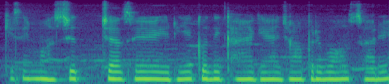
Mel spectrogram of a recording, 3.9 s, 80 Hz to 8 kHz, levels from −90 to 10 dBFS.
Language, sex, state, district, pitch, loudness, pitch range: Hindi, female, Bihar, Patna, 205 Hz, -15 LUFS, 200-210 Hz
